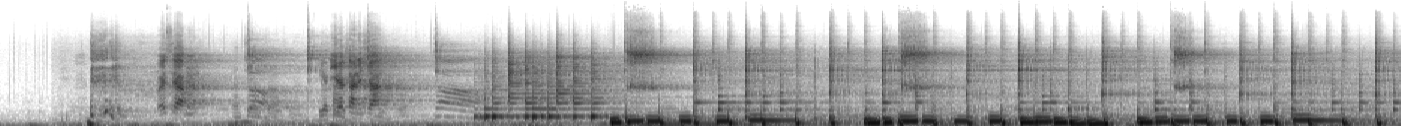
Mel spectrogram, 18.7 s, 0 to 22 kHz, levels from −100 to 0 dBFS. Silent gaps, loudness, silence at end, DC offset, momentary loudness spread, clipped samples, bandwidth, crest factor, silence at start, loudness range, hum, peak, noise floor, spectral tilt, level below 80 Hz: none; -19 LUFS; 0 s; under 0.1%; 18 LU; under 0.1%; 9.4 kHz; 16 dB; 1.15 s; 12 LU; none; -2 dBFS; -47 dBFS; -6 dB/octave; -22 dBFS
